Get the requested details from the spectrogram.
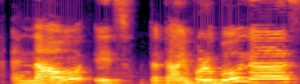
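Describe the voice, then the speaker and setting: A woman with an Indian accent, high pitch, fairly even intonation and a very slow pace. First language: Marathi. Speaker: self-help vlogger. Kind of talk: advice talk to camera. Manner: halting, many fillers.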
